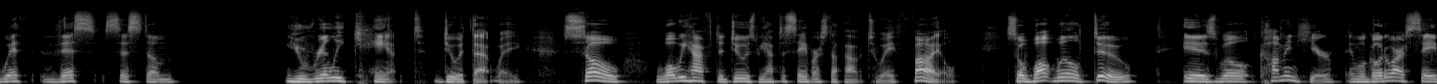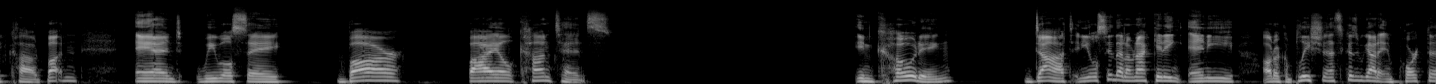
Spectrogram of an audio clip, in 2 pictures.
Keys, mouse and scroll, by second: 9.8 click, 9.8-10.2 scroll, 11.4 scroll, 13.4 click, 14.3 Tab, 17.3-25.0 typing, 22.0 shift+click, 24.3 shift+click, 27.5 right click.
